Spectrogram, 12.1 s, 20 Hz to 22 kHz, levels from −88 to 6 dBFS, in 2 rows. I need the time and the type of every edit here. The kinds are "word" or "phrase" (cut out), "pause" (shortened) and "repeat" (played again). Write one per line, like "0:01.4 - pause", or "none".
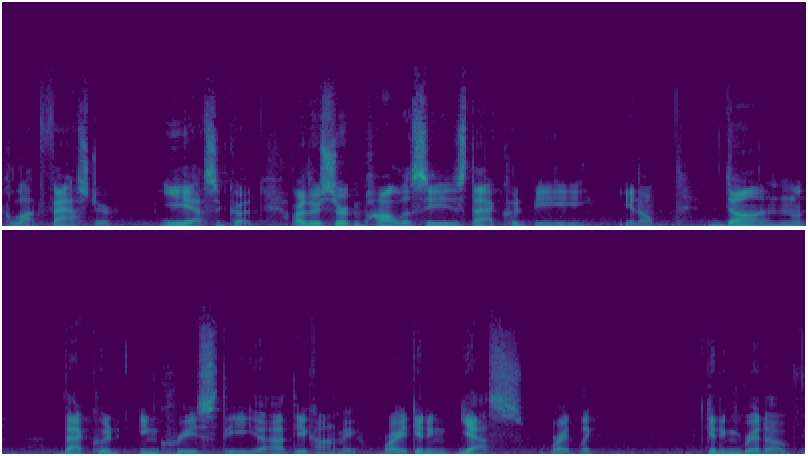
0:09.1 - word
